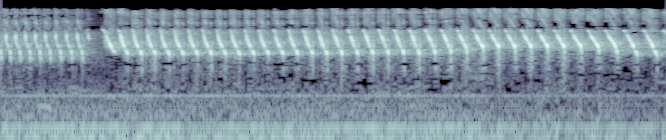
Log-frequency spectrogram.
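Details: Canary song to excite females and males for mating: after a brief trill, a loud rapid even trill of high pulsed notes runs steadily to the end.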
